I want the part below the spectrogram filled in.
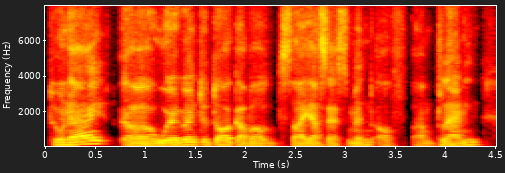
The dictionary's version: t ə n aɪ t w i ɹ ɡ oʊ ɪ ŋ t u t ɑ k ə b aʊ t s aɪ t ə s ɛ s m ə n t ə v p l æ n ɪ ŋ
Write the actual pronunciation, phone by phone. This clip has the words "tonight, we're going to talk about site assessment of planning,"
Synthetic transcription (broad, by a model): t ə n aɪ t w i ɹ ɡ oʊ ɪ ŋ t u t ɑ k ə b aʊ t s aɪ ə s ɛ s m ə n t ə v p l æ n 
